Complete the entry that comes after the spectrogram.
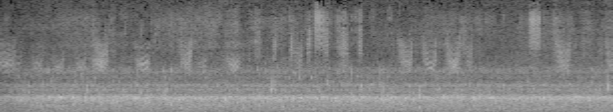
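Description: Underwater recording of fish making repeated short chirps and squeaks over a dense, steady hiss, the calls overlapping at an irregular, busy pace.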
